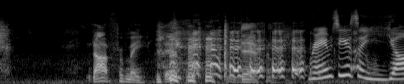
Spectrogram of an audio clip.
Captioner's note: everybody laughs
